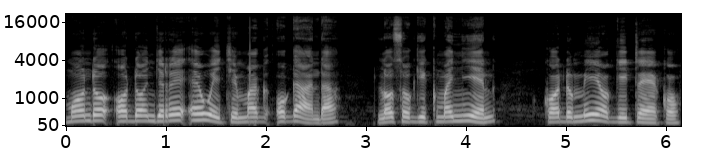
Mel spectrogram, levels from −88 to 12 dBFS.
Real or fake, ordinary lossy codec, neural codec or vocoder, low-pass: real; none; none; 19.8 kHz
